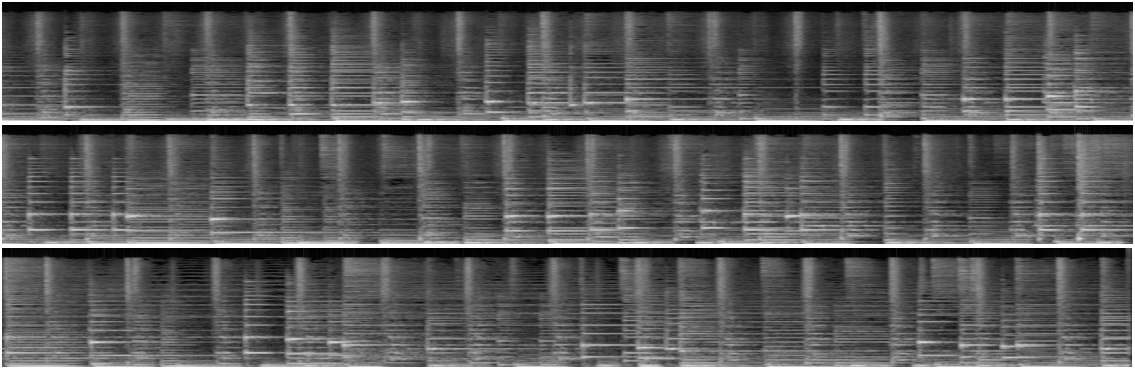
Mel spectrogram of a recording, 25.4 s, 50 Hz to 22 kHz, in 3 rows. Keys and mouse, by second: 0.2 alt+BackSpace, 1.7 click, 2.4 click, 3.5 click, 4.6 space, 4.7 click, 4.9 space, 5.7 click, 7.7 click, 8.5-10.0 typing, 10.0 click, 14.2 click, 17.1-18.9 typing, 17.9 click, 18.3 ctrl+z, 19.9 click, 21.1 click, 22.1 click, 23.9 click, 24.8 space, 24.9 click, 25.0 space.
